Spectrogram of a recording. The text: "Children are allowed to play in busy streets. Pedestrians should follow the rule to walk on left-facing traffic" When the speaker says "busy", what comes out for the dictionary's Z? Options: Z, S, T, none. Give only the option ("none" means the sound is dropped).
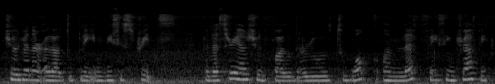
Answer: S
